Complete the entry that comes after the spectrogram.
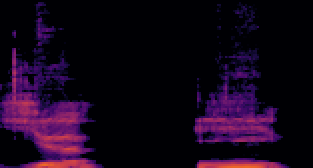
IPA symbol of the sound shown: j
